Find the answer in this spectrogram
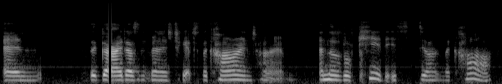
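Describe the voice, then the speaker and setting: Woman reviewer, chatty and meandering, slightly raspy tone, muffled low-fi recording. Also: flat delivery, normal speed, fairly bright tone, dry recording. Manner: rambling, many fillers and restarts. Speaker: movie reviewer. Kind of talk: casual spoken review.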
